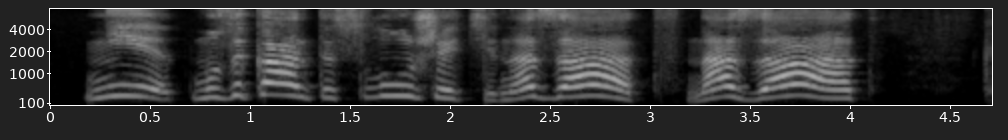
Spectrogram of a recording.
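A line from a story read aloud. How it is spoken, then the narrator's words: Breathless shouting. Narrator (Russian): кричал он, задыхаясь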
